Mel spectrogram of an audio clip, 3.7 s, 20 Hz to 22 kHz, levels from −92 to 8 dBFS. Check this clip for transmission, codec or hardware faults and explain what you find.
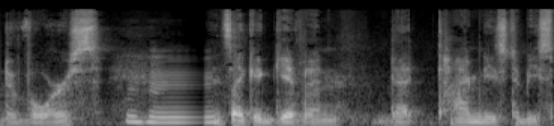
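Yes, there are a few network-side problems, all packed into the middle of this speech clip, with four kinds of fault showing up.

From 1.13 to 1.37 s there's a call audio freeze. The last sound gets stretched into a fading buzz for about 218 ms, then speech resumes exactly where it stopped with nothing lost. That's likely packets stalling in transit until the jitter buffer ran dry.

Right after, at 1.51 to 1.54 s and again at 1.56 to 1.59 s, come two short concealed packet losses. About 40 ms and then 20 ms of audio never arrived in time, so the decoder papered over each hole by extending the preceding sound and crossfading back. You hear quick smears. The first one also trims the built-up delay by roughly 40 ms.

At 1.99 s a call bitrate drop kicks in. The encoder falls from 32 to 14 kbps after the bandwidth estimate sank, and it sits at that floor for about 1.2 s. Coarser coding makes the speech rough and a bit muffled until it recovers around 3.28 s.

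Overlapping that, from 2.05 to 2.3 s, there's a jitter buffer slow-down. The receiver repeated pitch periods to rebuild its reserve, adding about 49 ms. Speech runs at roughly 84% speed with unchanged pitch, so it sounds drawn out.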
